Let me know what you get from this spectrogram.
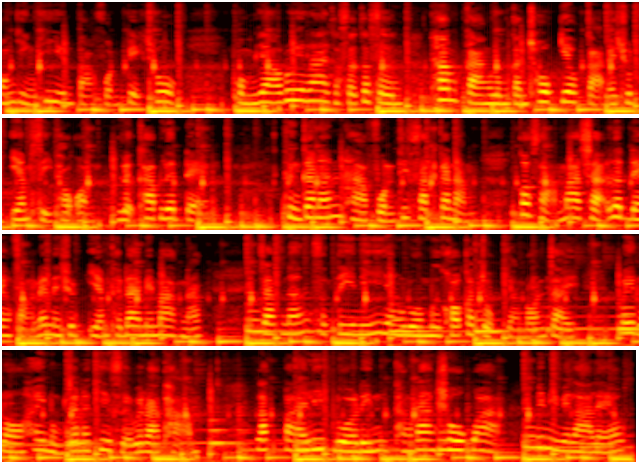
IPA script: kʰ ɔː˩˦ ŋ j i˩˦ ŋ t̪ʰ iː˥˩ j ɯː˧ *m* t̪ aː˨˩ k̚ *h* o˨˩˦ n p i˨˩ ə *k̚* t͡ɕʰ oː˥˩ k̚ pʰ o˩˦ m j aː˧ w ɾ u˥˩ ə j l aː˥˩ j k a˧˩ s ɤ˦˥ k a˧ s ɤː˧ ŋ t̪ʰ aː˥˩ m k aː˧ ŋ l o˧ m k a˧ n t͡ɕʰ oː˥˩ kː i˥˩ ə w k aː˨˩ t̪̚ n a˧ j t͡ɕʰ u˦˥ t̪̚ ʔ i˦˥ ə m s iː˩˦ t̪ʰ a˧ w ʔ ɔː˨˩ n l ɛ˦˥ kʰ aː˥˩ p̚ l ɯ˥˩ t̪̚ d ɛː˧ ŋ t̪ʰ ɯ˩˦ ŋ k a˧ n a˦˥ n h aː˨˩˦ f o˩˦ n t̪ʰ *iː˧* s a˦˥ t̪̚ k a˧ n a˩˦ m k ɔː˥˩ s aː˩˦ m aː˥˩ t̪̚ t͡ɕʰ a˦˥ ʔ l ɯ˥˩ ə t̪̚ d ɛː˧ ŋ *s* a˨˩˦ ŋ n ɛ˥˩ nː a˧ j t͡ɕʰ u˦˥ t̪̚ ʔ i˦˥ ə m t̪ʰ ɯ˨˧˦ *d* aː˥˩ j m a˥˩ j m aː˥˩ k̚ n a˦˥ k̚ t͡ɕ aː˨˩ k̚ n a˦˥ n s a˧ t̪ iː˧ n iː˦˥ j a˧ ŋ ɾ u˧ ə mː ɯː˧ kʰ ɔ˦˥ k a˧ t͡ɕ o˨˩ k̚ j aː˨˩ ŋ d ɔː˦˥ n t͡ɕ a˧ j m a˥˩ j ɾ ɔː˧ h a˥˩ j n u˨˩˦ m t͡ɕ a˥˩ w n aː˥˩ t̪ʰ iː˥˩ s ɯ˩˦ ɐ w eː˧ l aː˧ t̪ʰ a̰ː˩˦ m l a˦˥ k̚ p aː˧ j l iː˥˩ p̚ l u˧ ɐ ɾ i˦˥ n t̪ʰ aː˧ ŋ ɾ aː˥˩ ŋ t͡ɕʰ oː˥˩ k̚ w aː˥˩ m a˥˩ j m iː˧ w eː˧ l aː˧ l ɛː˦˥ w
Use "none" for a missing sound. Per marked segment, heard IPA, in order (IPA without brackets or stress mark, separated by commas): n, f, k̚, iː˥˩, f, d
